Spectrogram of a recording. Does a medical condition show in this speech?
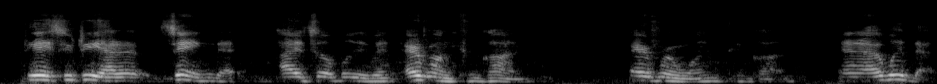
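Yes: ataxia.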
